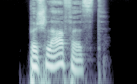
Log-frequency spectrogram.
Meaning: second-person singular subjunctive I of beschlafen
- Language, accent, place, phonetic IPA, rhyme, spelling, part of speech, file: German, Germany, Berlin, [bəˈʃlaːfəst], -aːfəst, beschlafest, verb, De-beschlafest.ogg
